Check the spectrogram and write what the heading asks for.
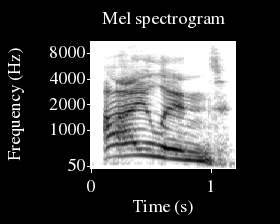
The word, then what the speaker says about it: island: honest h is silent island s is silent q u-e-u-e is silent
